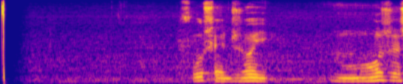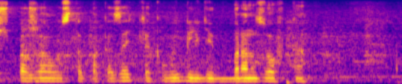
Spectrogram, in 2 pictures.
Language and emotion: Russian, neutral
